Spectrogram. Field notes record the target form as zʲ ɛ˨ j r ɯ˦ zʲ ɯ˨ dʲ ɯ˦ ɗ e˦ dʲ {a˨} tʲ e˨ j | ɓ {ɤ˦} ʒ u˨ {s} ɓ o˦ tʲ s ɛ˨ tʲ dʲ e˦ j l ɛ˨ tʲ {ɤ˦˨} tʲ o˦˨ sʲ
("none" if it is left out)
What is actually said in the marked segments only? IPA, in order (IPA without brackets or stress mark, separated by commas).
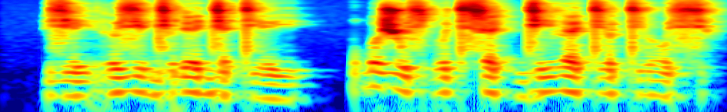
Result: a˨, ɤ˦, sʲ, ɔ˦˨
